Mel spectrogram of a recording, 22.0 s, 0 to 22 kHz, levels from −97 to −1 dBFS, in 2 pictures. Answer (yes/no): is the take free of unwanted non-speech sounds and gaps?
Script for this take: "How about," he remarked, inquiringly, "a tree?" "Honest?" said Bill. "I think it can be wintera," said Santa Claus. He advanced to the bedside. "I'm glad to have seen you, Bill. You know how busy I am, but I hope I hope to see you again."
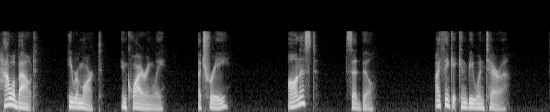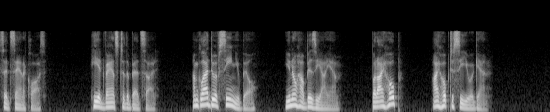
yes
